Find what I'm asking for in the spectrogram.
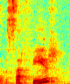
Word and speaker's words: Safir: Yeah, it is spelled S-A-F-I-R, and I would usually spell it as Safir. But sometimes the emphasis, depending on where I'm living, people can emphasize different parts of it. So sometimes they will call me Safir, sometimes they call me Safir, sometimes they call me Sophia, sometimes they call me something completely unrelated.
